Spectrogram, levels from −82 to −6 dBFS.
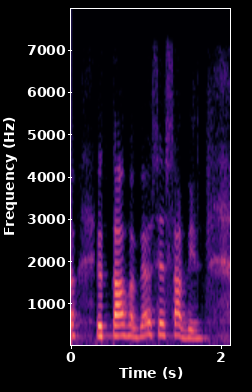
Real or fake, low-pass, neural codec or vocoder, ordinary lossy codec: fake; 7.2 kHz; codec, 16 kHz, 0.8 kbps, ZipCodec; none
